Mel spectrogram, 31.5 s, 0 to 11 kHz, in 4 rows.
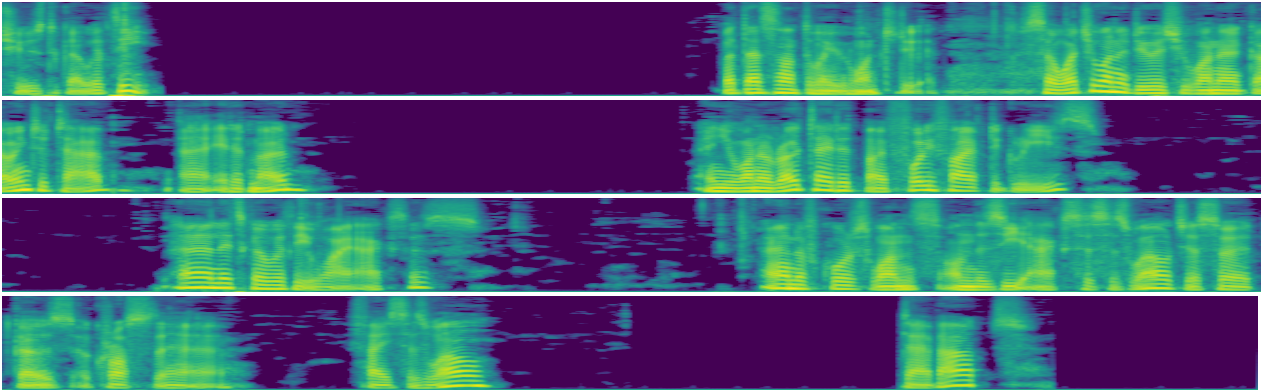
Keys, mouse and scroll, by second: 6.5-8.2 middle drag, 7.7 Tab, 13.8 r, 21.3 r, 31.3 Tab.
